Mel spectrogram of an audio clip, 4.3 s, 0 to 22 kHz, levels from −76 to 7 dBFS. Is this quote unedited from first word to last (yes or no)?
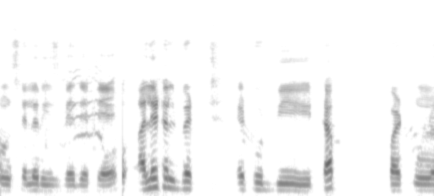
no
